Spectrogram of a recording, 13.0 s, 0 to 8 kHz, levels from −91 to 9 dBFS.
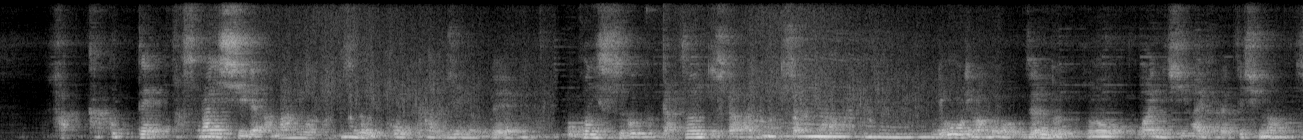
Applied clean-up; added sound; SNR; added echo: neural separator model SepFormer DNS4.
